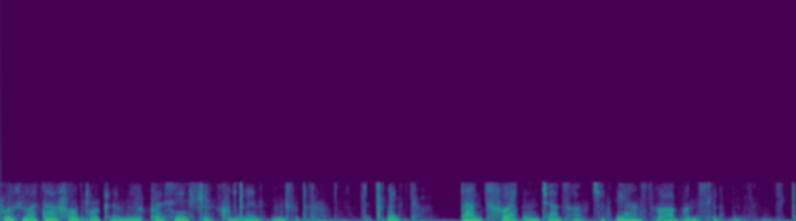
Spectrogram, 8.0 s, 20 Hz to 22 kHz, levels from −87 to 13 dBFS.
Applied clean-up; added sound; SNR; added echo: neural diffusion model UNIVERSE++.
